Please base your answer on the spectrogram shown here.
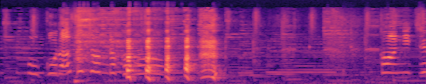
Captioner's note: laughing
